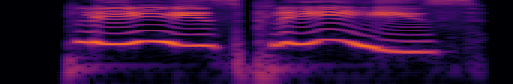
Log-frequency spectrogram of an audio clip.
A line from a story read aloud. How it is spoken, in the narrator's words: cried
